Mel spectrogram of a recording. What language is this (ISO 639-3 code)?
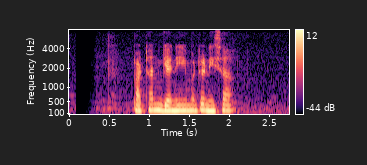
sin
